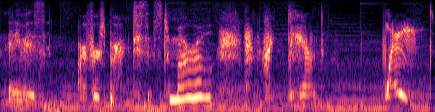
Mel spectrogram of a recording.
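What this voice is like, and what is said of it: Whispering. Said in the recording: “I have to whisper because they have this thing called quiet hours”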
